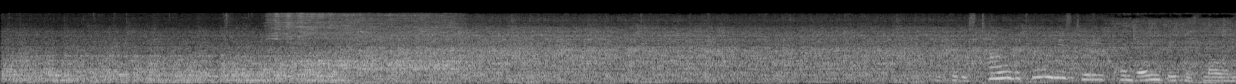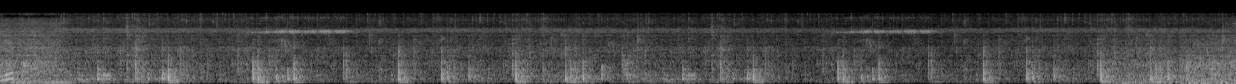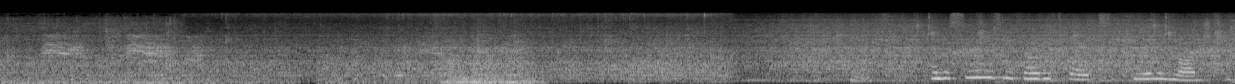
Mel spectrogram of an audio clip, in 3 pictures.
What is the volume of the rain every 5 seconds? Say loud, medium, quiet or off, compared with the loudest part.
loud, loud, medium, medium, medium, medium, loud, loud.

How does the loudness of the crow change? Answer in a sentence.
The loudness of the crow goes up, then down.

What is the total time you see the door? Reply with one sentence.
You can hear the door for 3 seconds altogether.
